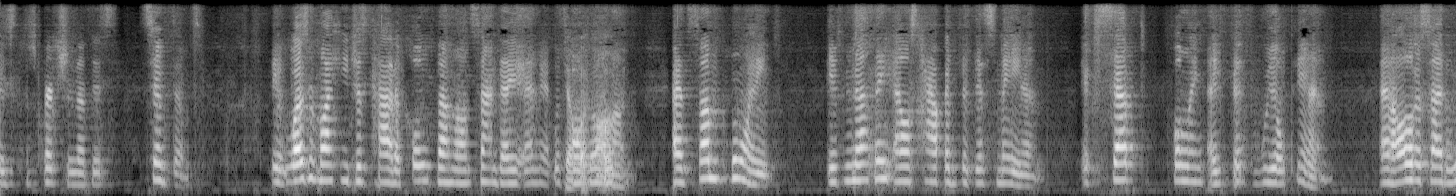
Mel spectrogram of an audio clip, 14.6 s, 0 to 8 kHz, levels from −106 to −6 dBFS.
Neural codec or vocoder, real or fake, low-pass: codec, 16 kHz in and 24 kHz out, 0.6 kbps, FireRedTTS-2 codec; fake; 7.2 kHz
